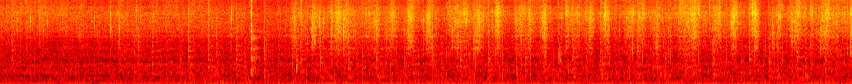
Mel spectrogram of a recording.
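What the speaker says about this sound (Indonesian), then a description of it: "Aduk terus ya teman-teman ya." Tempeh sizzling in a frying pan with basil leaves while being stirred, a steady crackling fry with scraping and clinking of the utensil throughout, no talking.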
